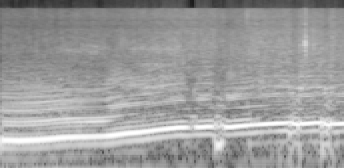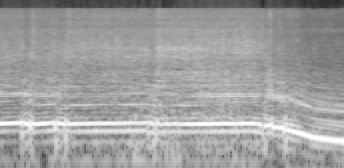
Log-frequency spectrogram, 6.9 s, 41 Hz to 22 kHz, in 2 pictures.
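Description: Off-road 4x4's engine revving up, held at high revs, then easing off near the end.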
